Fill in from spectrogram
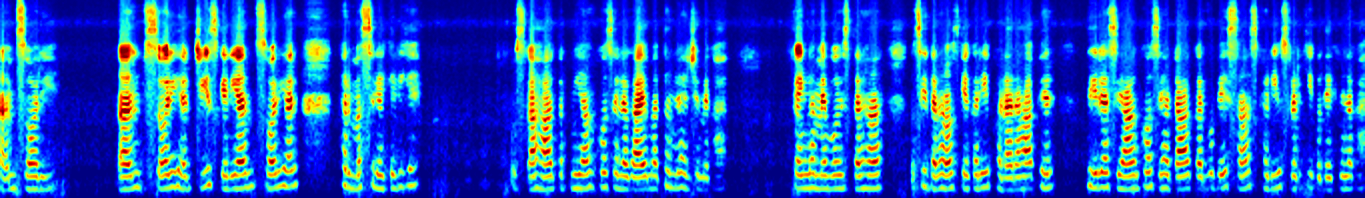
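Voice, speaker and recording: Soft-spoken and fairly high-pitched, a woman talks with a bright, sharp tone and monotone, flat intonation, the sound dry and close with no echo. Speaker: audiobook narrator. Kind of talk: reading aloud. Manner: soft, emotional tone.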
